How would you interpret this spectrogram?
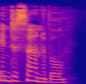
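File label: "indiscernible", British English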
